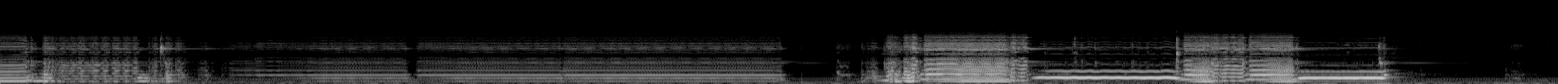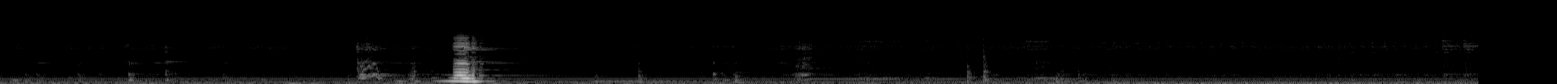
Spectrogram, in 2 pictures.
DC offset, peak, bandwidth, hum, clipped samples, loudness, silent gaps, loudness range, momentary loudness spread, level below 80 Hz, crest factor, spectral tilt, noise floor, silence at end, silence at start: under 0.1%; -6 dBFS; 4.3 kHz; none; under 0.1%; -23 LUFS; none; 19 LU; 23 LU; -52 dBFS; 22 dB; -10.5 dB/octave; -54 dBFS; 2 s; 0 s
